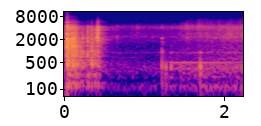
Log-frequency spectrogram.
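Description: Wooden spoon clattering and scraping in an enamel pot as flour is stirred into onions softened in oil: a burst of clatter at the start, then quieter, with a couple of light taps and faint sizzling.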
